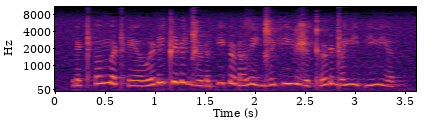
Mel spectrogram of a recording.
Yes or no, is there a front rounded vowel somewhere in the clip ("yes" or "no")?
yes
